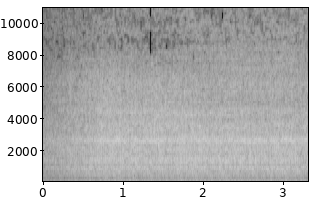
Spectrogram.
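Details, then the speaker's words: GM Duramax diesel pickup idling cold in about 75-degree weather, mic near the engine: light, fairly even tick over the diesel clatter, the well-known GM tick; source not pinned down. "I see GM still has that ticking noise."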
